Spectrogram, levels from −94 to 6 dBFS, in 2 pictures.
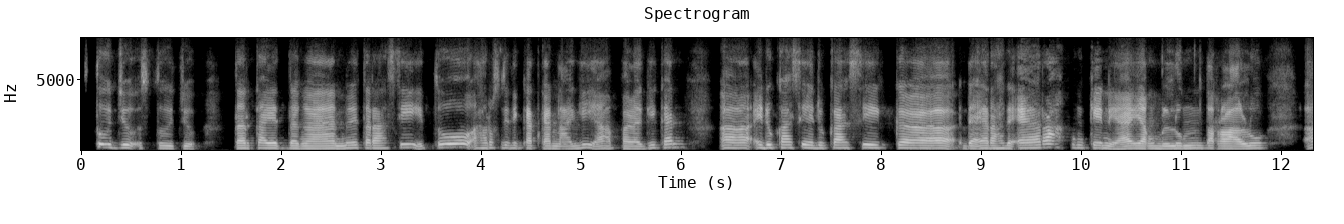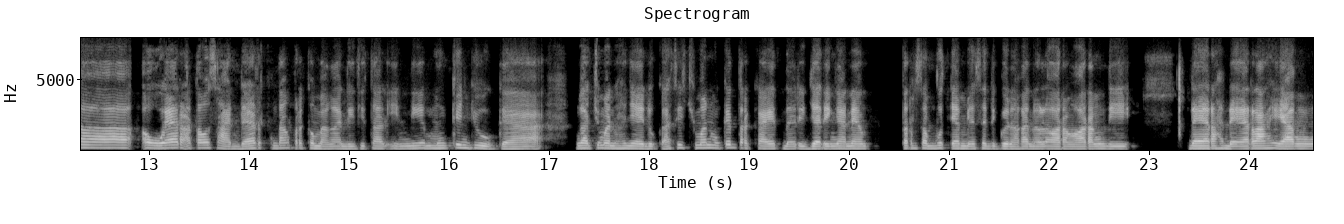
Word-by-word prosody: Tuju 210 -4 -1
setuju, 165 -2 -6 0.4
terkait 175 0 +1
dengan 165 -1 +2 0.2
literasi 185 +2 -2
itu 225 - -3 0.4
harus 190 +2 -5
ditingkatkan 175 -3 -1
lagi 155 +6 -3
ya 160 +1 -2
apalagi 160 +2 -3
kan, 230 +2 -2 0.3
eee, 190 -1 +1 0.2
edukasi-edukasi 200 0 -1
ke 195 -1 +2 0.5
daerah-daerah 175 +7 +2
mungkin 190 -3 0
ya 150 +2 +5
yang 165 +1 +3
belum 165 +2 -1
terlalu, 160 +1 +2 0.4
eee, 200 -2 +2 0.2
aware 190 +2 +3
atau 190 0 -1
sadar 160 0 -1
tentang 180 +2 -5
perkembangan 165 -4 -3
digital 155 +1 -5
ini 160 +3 -4
mungkin 175 +4 -3
juga, 150 -4 -1 0.3
nggak 175 0 0
cuman 175 -2 0
hanya 165 0 -1
edukasi 155 +5 -5
cuman 195 0 -3
mungkin 205 +2 -4
terkait 160 -3 0
dari 155 -1 -4
jaringan 155 0 +2
yang 155 0 +2 0.4
tersebut 170 +1 -3
yang 160 0 +1
biasa 160 +1 -2
digunakan 155 -1 -1
oleh 150 0 -1
orang-orang 150 +1 +2
di, 150 0 -1 0.6
daerah-daerah 165 0 +5
yang, 155 -1 +5
170 Hz, 120 wpm, -22 LUFS, 155-185 Hz, 0.6 s, ya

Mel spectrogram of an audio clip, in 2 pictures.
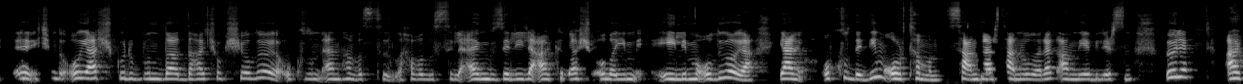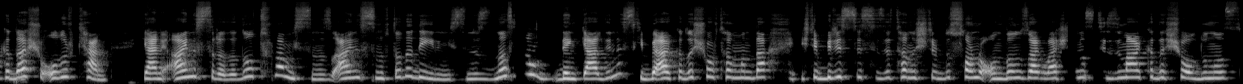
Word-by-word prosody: Eee, 270 -3 0
şimdi 265 0 -7
o 280 +1 -1
yaş 280 -1 +3
grubunda 255 -2 -2
daha 245 0 -3
çok 255 +1 -11
şey 280 0 -5
oluyor 295 +3 -2
ya, 275 - -1
okulun 245 +1 -9
en 245 0 -2
havası 235 -4 -8
havalısıyla, 230 +1 -8
en 245 0 +2
güzeliyle 245 +1 -1
arkadaş 245 +1 -2
olayım, 245 0 -1
eee, - - -13
eğilimi 245 -1 +1
oluyor 285 +5 +2
ya. 205 -3 +3 0.2
Yani 260 -1 +6 0.2
okul 265 +1 -5
dediğim, 290 +10 +1
ortamın, 250 -6 +1
sen 235 +1 +2
dershane 240 0 +1
olarak 240 +3 -1
anlayabilirsin. 235 0 -3 0.3
Böyle, 340 +1 +2 0.3
arkadaş 310 +7 +4
olurken 320 - 0 0.4
yani 260 -1 +5
aynı 335 +6 +5
sırada 235 -9 -2
da 345 - 0
oturmamışsınız, 285 - -2
aynı 295 +5 +2
sınıfta 300 +3 -4
da 365 -4 -1
değilmişsiniz. 245 -3 -2
Nasıl 370 +6 +2 0.5
denk 260 -2 +6
geldiniz 280 - +3
ki? 260 -1 -3
Bir - - +9
arkadaş 300 +4 +4
ortamında, 330 -2 0 0.3
işte, 260 +1 0
birisi 340 +2 +1
sizi 300 -2 -8
tanıştırdı, 305 -3 -3
sonra 315 0 +1
ondan 295 +1 +1
uzaklaştınız, 300 +1 0
siz 275 -1 -7
mi 325 +2 +3
arkadaş 325 -2 0
oldunuz? 285 0 +1
270 Hz, 145 wpm, -23 LUFS, 245-310 Hz, 0.5 s, Bir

